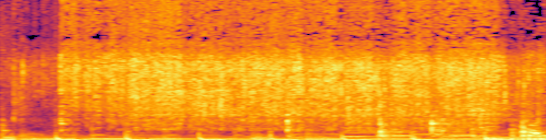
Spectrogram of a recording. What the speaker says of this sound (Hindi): अभी हम लाल मिर्च डालेंगे सूखी वाली, और कड़ी पत्ता डालेंगे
